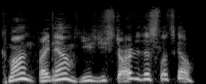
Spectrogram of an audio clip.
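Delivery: high, urgent retold challenge; high-pitched, mildly combative goading. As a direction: replay calling someone out to fight. Retelling his challenge to rival.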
